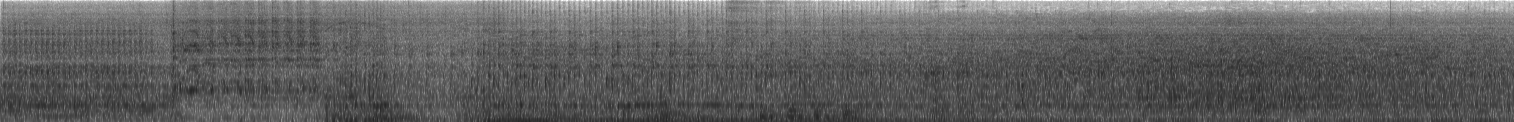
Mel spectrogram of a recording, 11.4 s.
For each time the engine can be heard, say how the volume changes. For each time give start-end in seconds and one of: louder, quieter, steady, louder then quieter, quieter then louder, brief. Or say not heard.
0.0-11.3 quieter.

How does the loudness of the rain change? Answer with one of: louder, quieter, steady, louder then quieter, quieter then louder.
louder.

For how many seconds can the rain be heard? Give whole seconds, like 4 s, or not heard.
11 s.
